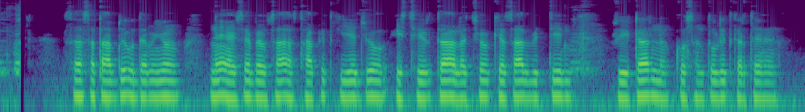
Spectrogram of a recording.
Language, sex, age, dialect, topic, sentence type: Hindi, male, 46-50, Kanauji Braj Bhasha, banking, statement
